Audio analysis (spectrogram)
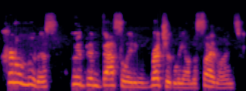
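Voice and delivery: plain reading voice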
